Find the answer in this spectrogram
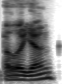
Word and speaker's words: Bolo Yeung: Bolo Yeung.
